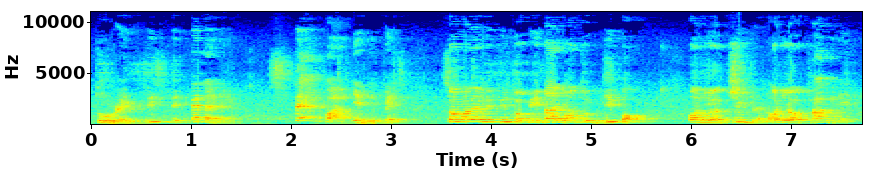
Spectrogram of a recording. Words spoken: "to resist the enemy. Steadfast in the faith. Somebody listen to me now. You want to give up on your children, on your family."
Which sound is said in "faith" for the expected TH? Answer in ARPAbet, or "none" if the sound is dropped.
S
